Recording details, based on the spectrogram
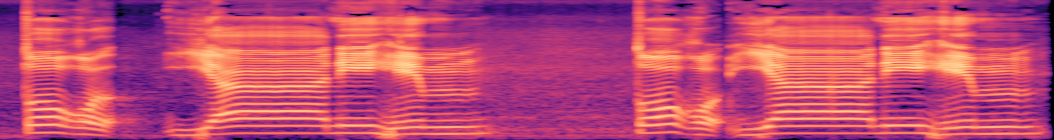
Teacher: तो आपने इसको गैन को गले से निकालना है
